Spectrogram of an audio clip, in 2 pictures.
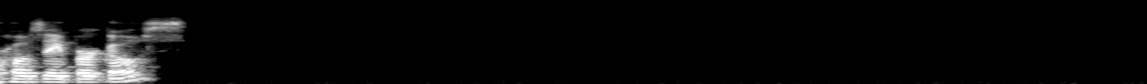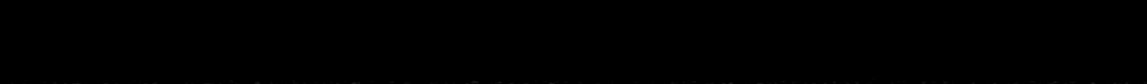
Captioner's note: silence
